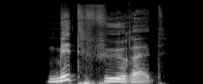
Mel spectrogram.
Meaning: second-person plural dependent subjunctive II of mitfahren
- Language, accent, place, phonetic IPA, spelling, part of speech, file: German, Germany, Berlin, [ˈmɪtˌfyːʁət], mitführet, verb, De-mitführet.ogg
